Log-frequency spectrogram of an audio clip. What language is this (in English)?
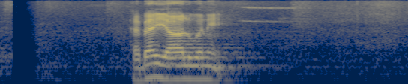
Sinhala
